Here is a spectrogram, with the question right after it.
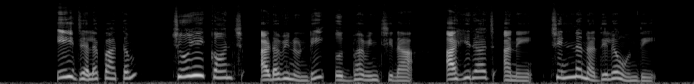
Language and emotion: Telugu, neutral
